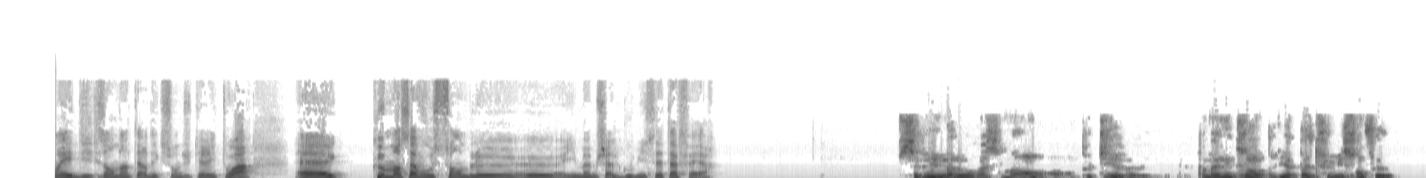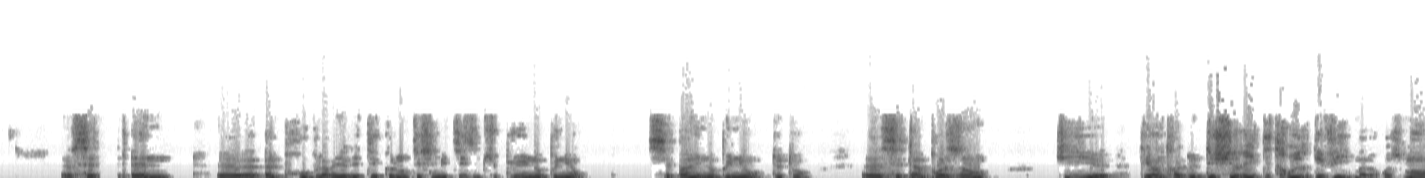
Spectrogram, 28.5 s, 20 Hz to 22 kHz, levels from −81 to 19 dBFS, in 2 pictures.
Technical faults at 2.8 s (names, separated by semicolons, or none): none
